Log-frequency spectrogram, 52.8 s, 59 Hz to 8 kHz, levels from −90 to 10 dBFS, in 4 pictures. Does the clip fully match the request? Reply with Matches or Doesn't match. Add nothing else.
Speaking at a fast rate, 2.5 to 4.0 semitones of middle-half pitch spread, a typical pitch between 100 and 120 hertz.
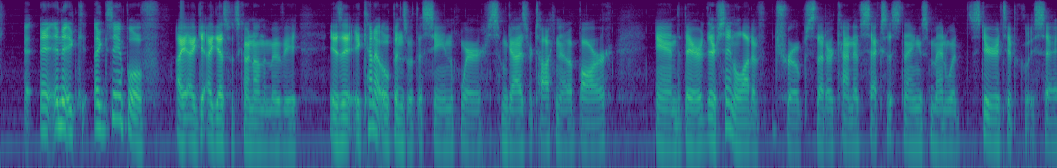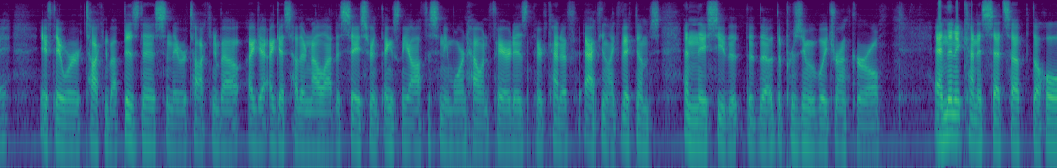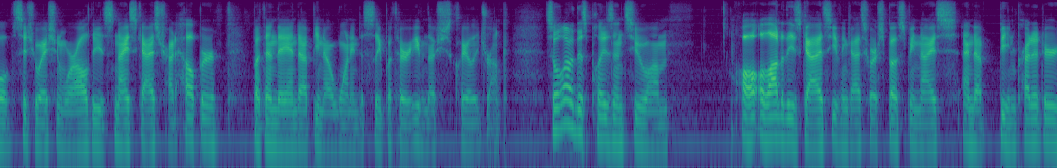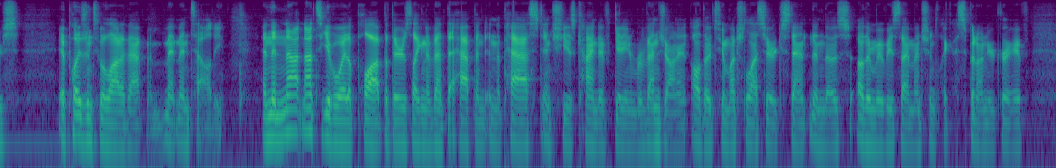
Matches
